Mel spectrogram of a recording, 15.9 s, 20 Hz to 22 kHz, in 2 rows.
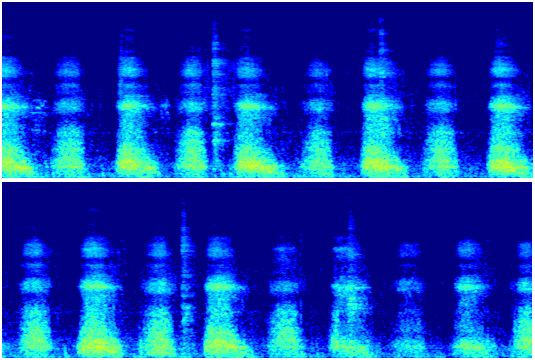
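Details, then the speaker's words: Adult with cancer affecting the lungs after a short backyard walk: loud, effortful breaths about 32 a minute with faint whistling; laboured breathing with wheeze on exertion. "you can hear me wheezing pretty bad in the videos I was just struggling to catch my breath you can hear while I'm talking right now actually"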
